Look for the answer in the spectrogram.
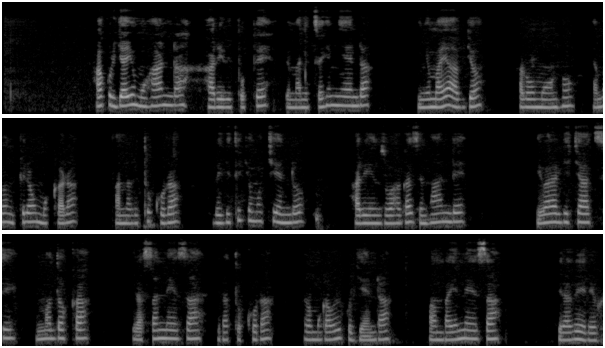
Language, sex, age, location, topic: Kinyarwanda, female, 36-49, Kigali, finance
